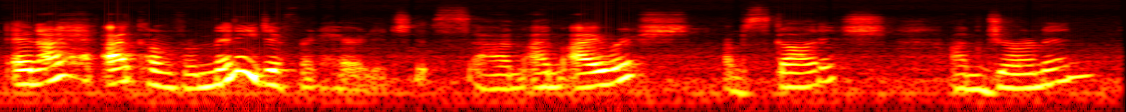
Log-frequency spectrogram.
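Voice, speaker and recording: A woman's voice: on the high side, animated, moderate pace, a bit bright, a little hiss or hum, low-quality recording. A young woman chatting casually through a list of her favorite things, upbeat with lots of ums and restarts. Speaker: vlogger.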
